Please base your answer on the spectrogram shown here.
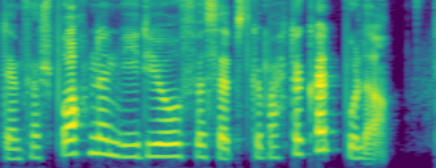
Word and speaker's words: Köttbullar: Hallo zusammen, hier ist Dillspitzen mit dem versprochenen Video für selbstgemachte Köttbullar. Diese werden in Schwedischen übrigens eher wie Köttbullar ausgesprochen. Ich bleibe hier aber bei der bekannten deutschen Aussprache.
